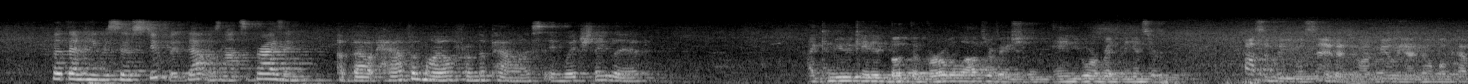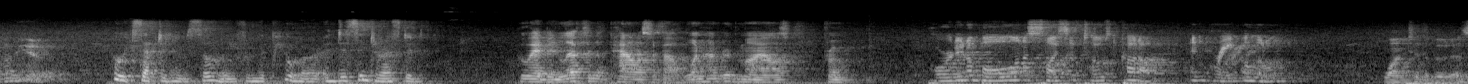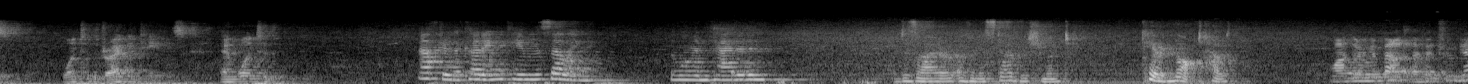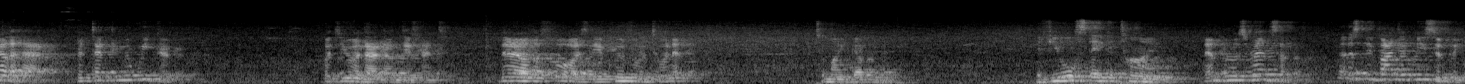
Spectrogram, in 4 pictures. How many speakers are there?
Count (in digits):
8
